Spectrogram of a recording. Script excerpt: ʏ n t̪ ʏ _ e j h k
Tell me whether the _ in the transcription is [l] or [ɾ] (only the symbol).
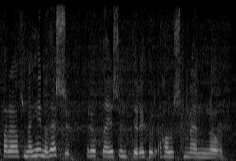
ɾ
